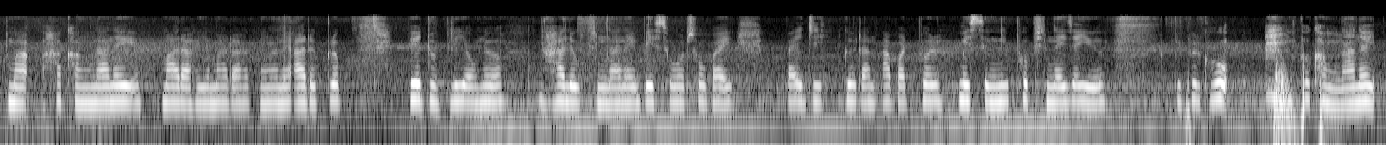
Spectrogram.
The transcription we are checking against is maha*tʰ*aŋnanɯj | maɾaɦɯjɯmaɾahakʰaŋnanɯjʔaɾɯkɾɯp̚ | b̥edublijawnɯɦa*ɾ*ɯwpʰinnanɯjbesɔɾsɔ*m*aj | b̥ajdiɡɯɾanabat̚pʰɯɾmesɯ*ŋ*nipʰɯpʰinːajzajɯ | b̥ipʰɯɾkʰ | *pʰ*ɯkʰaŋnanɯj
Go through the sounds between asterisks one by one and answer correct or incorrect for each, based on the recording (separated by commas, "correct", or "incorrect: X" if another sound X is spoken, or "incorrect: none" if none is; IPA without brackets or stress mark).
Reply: incorrect: kʰ, incorrect: l, incorrect: b, correct, correct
